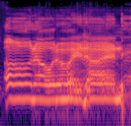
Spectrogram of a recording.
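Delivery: high, hammed-up horror through a laugh; a kid's overplayed gasp of guilt, laughing; laughing, high mock panic.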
